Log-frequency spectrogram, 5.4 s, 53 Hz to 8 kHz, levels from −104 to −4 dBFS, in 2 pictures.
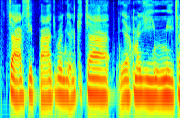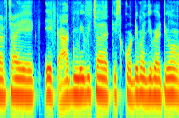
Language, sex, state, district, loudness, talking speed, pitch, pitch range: Garhwali, male, Uttarakhand, Tehri Garhwal, -26 LUFS, 235 wpm, 140 Hz, 135-145 Hz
